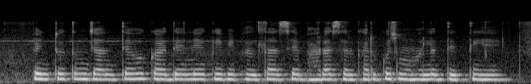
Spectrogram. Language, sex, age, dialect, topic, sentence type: Hindi, female, 25-30, Awadhi Bundeli, banking, statement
